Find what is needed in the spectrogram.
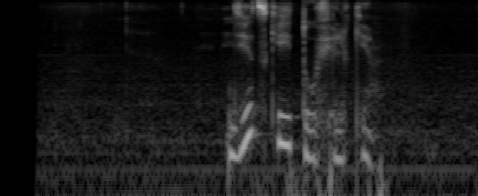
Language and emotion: Russian, neutral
